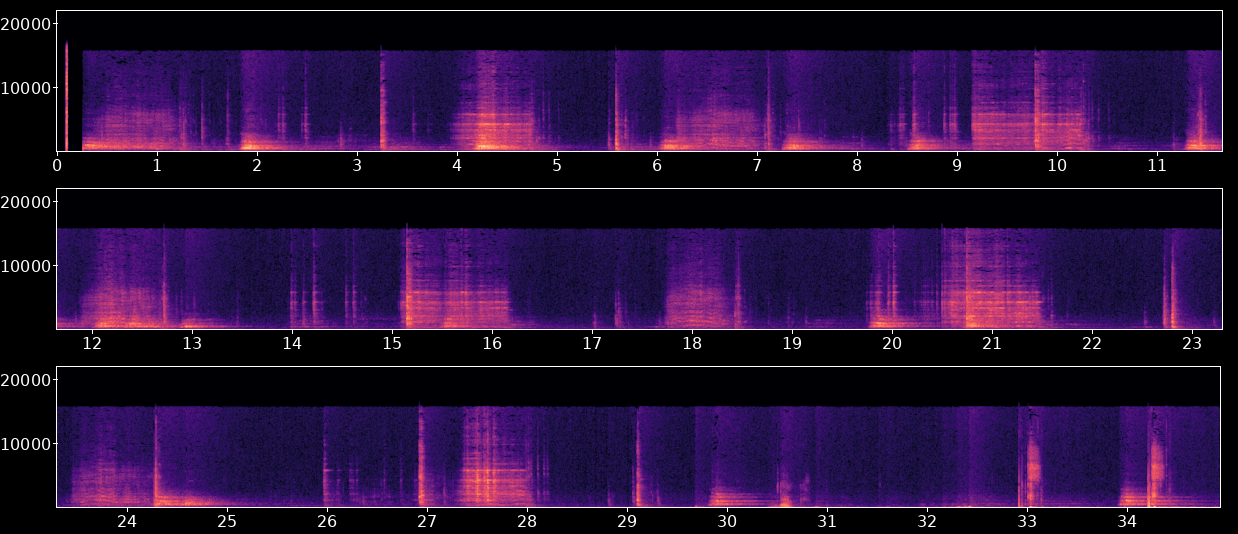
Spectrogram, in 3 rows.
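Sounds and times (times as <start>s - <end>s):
printing machine sliding and knocking: 0.3s - 7.8s, 8.4s - 10.5s, 11.2s - 13.1s, 15.1s - 16.3s, 17.2s - 18.7s, 19.8s - 21.7s, 22.6s - 24.6s, 26.0s - 28.2s.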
